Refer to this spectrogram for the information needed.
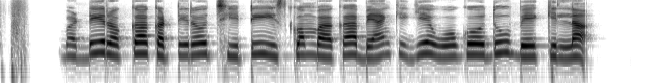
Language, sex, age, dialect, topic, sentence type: Kannada, female, 31-35, Central, banking, statement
